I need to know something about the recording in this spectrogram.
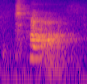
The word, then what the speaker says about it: Ta: But we know that that's incorrect, because the symbol for land in Medu Neter looks like this, and it's pronounced Ta.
